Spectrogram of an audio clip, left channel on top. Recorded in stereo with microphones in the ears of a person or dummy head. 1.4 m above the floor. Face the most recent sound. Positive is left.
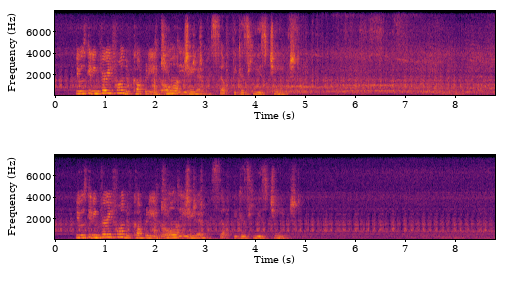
turn(degrees=50)  # may be behind; listen again after turning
